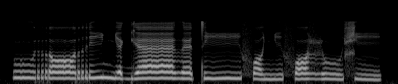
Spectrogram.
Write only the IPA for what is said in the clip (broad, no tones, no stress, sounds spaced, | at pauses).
uː r ɔː r i ɲ ɛ ɡʲ æː ð ɛ t iː f ɔ ɲ i f ɔ ɮ uː ɕ i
